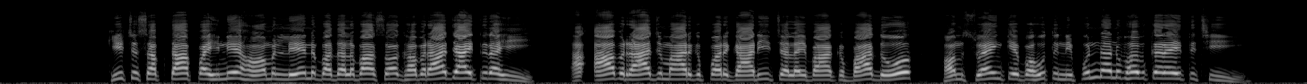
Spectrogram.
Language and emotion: Maithili, happy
